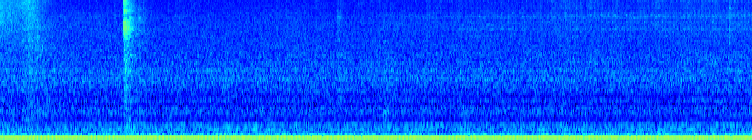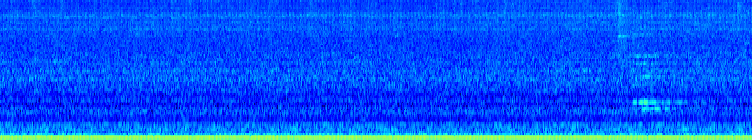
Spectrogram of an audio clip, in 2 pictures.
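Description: Elevator car descending at speed: a steady low hum and rumble inside the cab. A single click comes a couple of seconds in, and a short two-note chime sounds near the end as the car nears the lobby.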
